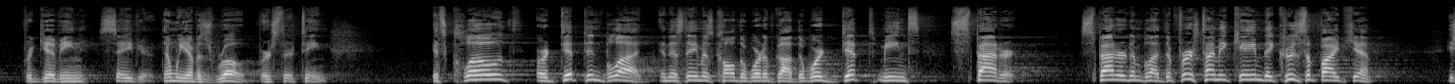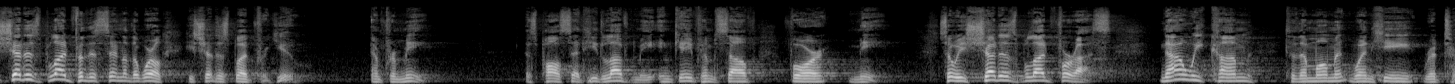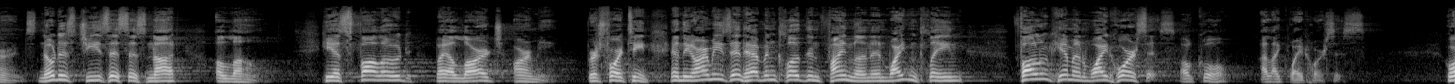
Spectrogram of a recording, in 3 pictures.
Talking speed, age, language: 175 wpm, 50-69, English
